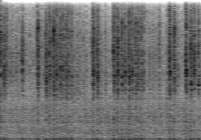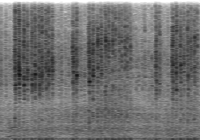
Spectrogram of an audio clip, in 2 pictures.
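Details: Vintage V-twin, kick-started after return spring tension fixed: steady, lumpy loping idle with no misses or knocks while warming up; engine sounds healthy.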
